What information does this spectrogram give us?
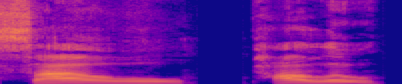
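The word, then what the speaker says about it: São Paulo: the the I guess I think it's pronounced sa Pao um and then I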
